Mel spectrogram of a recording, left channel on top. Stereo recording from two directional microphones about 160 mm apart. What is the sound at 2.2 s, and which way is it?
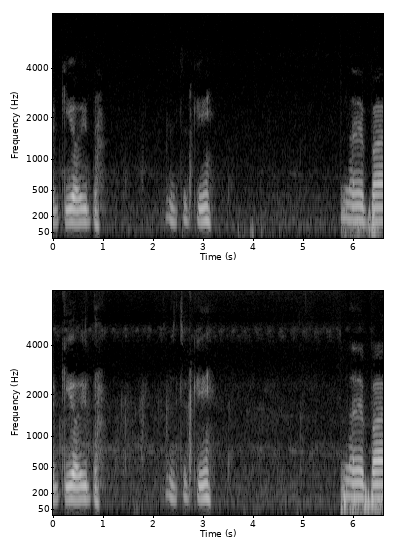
Speech, 10° right (ahead or behind).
